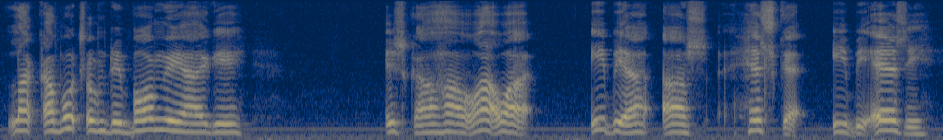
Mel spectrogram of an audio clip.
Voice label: "lAk7a7 mU7c7um dibOngiyay7gi 7iSga ha7wA7wa7 7IIbi7aS hEsge7 7ibi7EEsi", washo; I Invited Ten But Eight Came And Two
